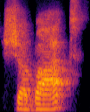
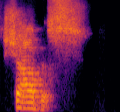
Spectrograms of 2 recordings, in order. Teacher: which in sephardic is always shabbat but in ashkenazic is shabbos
